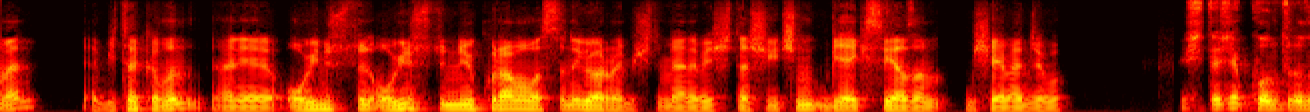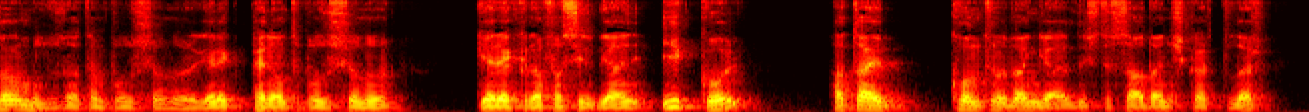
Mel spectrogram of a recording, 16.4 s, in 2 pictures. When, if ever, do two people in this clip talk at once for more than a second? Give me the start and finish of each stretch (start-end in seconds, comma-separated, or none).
none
